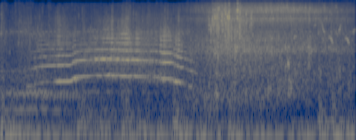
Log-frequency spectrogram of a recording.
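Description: A young elephant named Motti sprays water with its trunk, soaking a person from head to toe: a short, high, wavering trumpet-like call gives way to a loud burst of splashing spray that tapers off.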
